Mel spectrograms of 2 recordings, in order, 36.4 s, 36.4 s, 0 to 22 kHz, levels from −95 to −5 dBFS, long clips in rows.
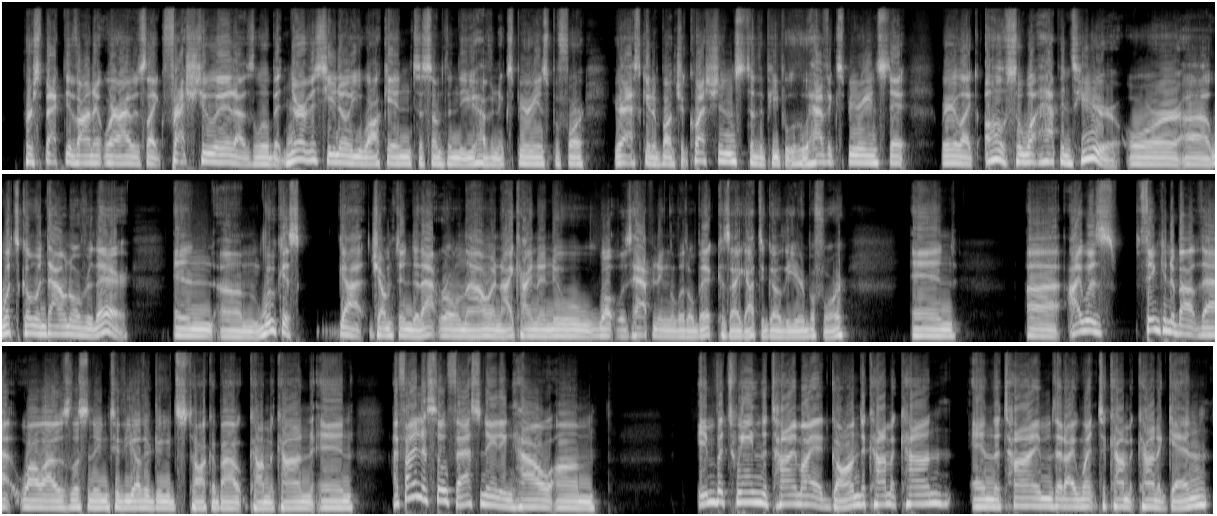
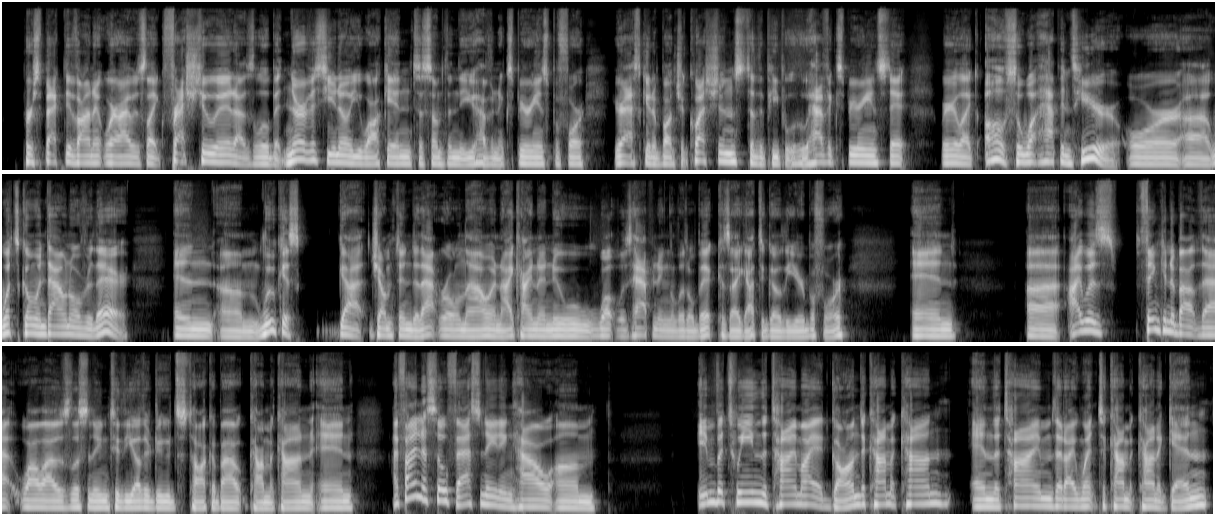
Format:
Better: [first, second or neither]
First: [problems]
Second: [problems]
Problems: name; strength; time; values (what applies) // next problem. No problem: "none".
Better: second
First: distortion; slight; 10 dB below the speech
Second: none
